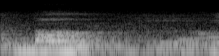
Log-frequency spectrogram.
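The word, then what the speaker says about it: bomb: है कोशिश करें ये नियम याद रखें की बी के पहले अगर एम आता है तो बी का पेमेंट नहीं करते हैं क्लियर जैसे यहां पे मैंने और भी एग्जांपल से लिख सकता था पर और भी हम स्पेलिंग देखेंगे उसमें एग्जांपल्स ए जाएंगे बम है ना बम लिखा है पर पढ़िएगा बम जैसे कम लिखा है तो पढ़ेंगे कम ठीक है दूसरा है जी अब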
